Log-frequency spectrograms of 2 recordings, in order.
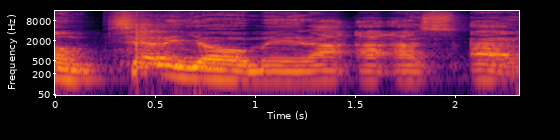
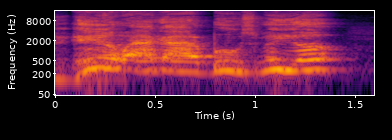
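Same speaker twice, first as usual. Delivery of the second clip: high, insistent angry retort; retold outraged comeback; imitated indignation; 7 semitones higher than usual. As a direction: insist hotly, voice pitched right up. Customer answers back angrily.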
